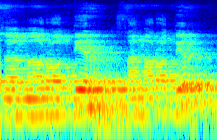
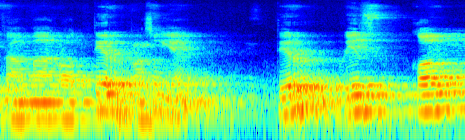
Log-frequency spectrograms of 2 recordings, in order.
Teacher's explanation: melebur ke huruf di depannya tanpa gunah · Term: idgham bila gunah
